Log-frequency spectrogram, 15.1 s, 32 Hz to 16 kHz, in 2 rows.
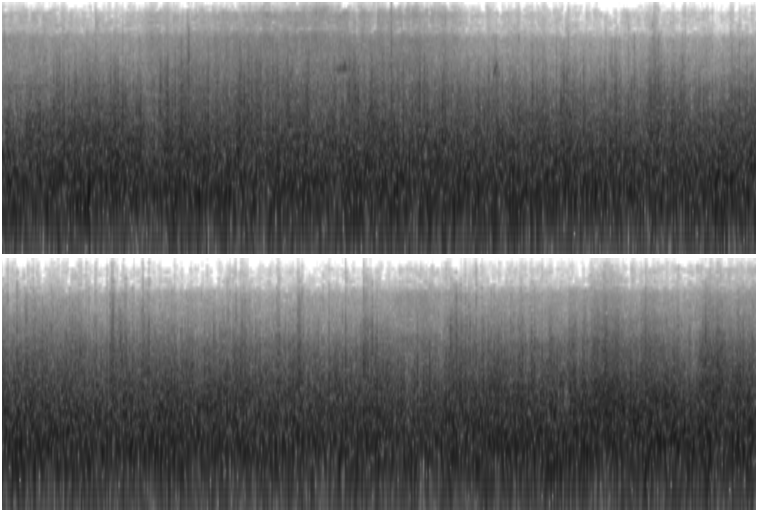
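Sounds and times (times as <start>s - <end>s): sea waves washing: 0.0s - 6.6s
wind blowing across microphone: 0.0s - 15.0s.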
